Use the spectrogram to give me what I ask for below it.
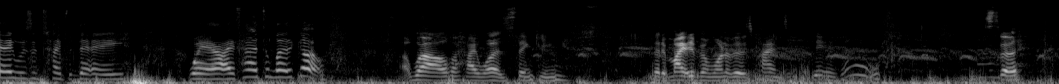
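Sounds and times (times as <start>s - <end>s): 
speech: 0.6s - 5.9s, 6.5s - 9.0s, 9.9s - 10.3s
crow cawing: 5.9s - 6.5s, 8.9s - 9.8s.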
